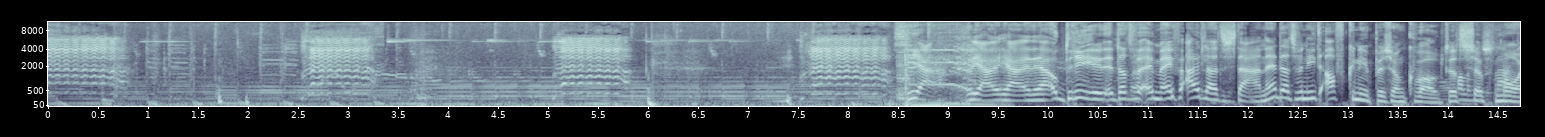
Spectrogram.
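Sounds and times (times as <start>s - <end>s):
baby goat bleating: 0.0s - 0.9s, 2.3s - 3.7s, 5.0s - 6.0s, 7.4s - 9.2s
steady tonal background: 0.6s - 11.0s
speech: 8.6s - 14.7s.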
